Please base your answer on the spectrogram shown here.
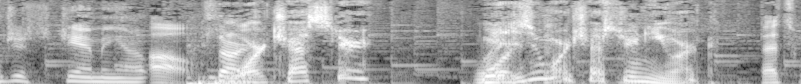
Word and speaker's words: Worcester: Is it CH or is it CE? No, it's WORCESTER. Yeah. It's Worcester or it's like Worcester.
